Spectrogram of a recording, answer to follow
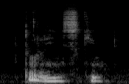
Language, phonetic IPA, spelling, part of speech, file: Polish, [tuˈrɨ̃j̃sʲci], turyński, adjective, LL-Q809 (pol)-turyński.wav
